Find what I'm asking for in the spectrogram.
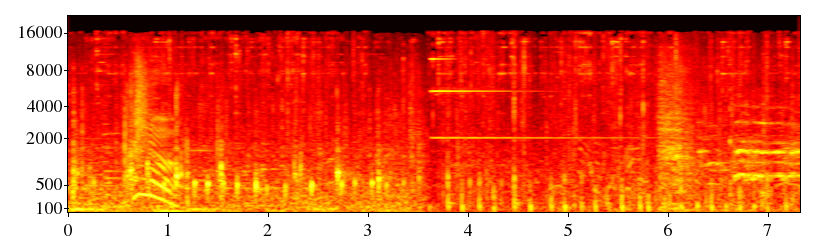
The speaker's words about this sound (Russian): на лошади скачет в Головинскую деревню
